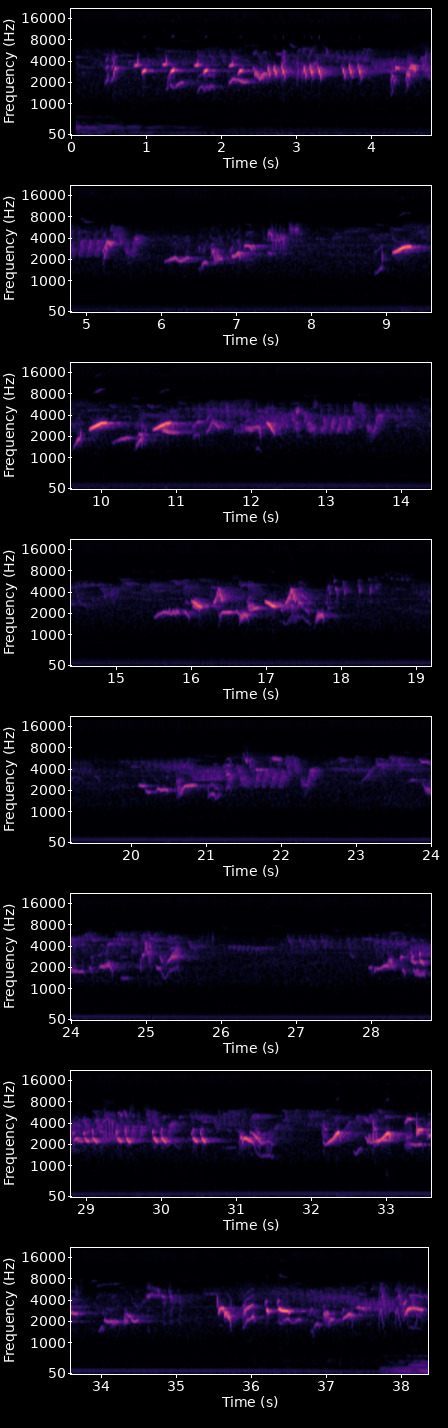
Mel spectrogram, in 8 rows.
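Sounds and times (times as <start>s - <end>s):
thrush singing: 0.1s - 38.3s.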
